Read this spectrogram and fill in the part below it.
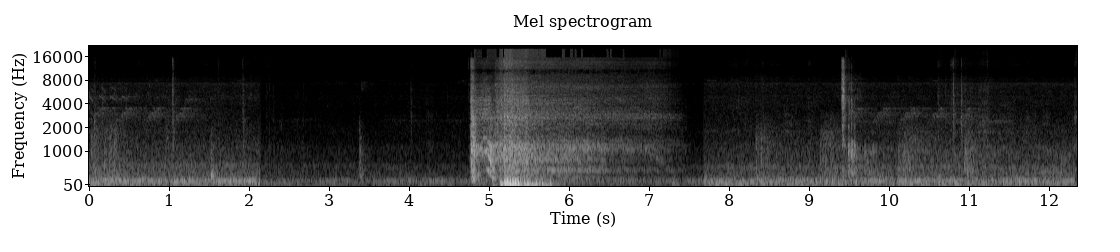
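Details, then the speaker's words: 1984 Volvo 244 GL pulled from the woods: over background hiss the starter turns, the engine catches briefly, then falls quiet once cranking stops; owner suspects starter grounding or bad wiring. "It's like it's not. Every time I let off the starter, it is not staying running."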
